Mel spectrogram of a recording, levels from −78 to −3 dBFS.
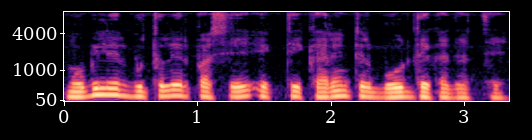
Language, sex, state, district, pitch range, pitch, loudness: Bengali, male, Assam, Hailakandi, 115-135 Hz, 125 Hz, -14 LUFS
